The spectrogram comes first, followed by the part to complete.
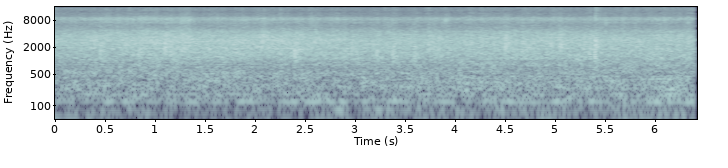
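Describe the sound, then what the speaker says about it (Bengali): Heavy evening rain pours down in a dense, even hiss with scattered patters of drops on surfaces, steady and unbroken throughout. "এখন কি জোর বৃষ্টি হচ্ছে।"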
